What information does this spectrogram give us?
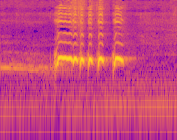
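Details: Zebra dove of local stock, singing to lure other doves into song: one loud burst of five quick, stuttering cooing notes after a soft, low sustained coo.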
